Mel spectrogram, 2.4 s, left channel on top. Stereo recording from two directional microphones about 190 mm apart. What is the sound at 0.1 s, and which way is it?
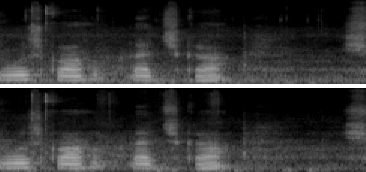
Speech, 20° left (ahead or behind).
